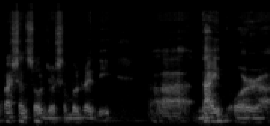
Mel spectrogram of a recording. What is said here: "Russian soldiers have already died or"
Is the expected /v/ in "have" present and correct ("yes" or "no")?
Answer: no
